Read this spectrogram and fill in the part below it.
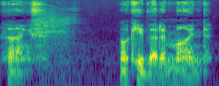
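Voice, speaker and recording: A male actor playing a resolute, brooding young fantasy hero in a video game, husky and grave, with terse, restrained delivery. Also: low voice, expressive, measured pace, a little mellow, a little hiss or hum, full character voice. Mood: grave, reassuring.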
